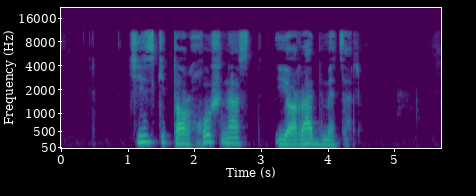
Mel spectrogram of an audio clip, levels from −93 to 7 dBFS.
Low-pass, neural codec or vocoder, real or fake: 10.8 kHz; none; real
